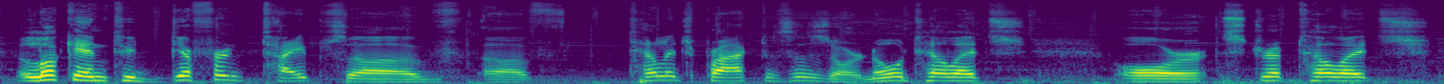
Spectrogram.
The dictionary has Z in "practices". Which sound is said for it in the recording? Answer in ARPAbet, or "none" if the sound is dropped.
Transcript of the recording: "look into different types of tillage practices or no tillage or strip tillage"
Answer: Z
